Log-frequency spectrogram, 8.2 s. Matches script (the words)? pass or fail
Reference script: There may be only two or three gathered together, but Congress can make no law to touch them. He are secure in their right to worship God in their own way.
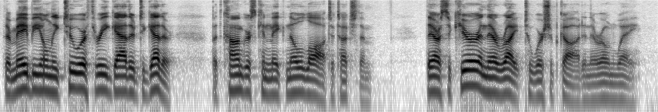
fail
